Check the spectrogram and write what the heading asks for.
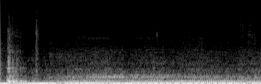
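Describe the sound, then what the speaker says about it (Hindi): A manual car rolls backward on a steep hill after its brake is released, giving a steady, close low rumble from the vehicle with no voices. "अगर मैं ब्रेक रिलीज़ कर रहा हूँ तो मेरी गाड़ी पीछे जा रही है"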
